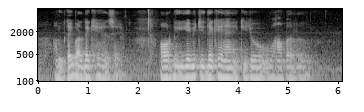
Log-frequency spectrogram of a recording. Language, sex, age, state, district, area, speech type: Hindi, male, 30-45, Bihar, Samastipur, urban, spontaneous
